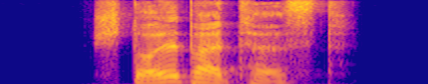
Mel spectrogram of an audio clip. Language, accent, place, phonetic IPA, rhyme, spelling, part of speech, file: German, Germany, Berlin, [ˈʃtɔlpɐtəst], -ɔlpɐtəst, stolpertest, verb, De-stolpertest.ogg
- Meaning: inflection of stolpern: 1. second-person singular preterite 2. second-person singular subjunctive II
